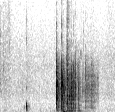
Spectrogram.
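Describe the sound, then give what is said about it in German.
Dice rattle across a table during a tabletop role-playing game: a single soft click, then a loud burst of many quick, bright clattering knocks lasting about a second before settling into quiet. “Okay, dann würfel ich. Würfel du.”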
